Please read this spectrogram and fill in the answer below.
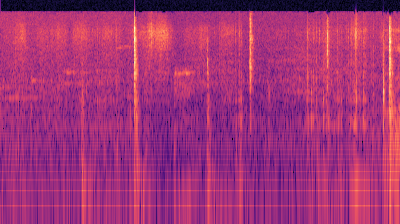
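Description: A few light, scattered metal clicks of an Allen key turning the bolt that clamps a short-shifter mechanism to a gear stick, as it is done up tight; the clicks come closer together near the end.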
